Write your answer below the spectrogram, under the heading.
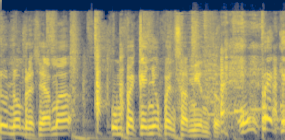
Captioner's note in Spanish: ríen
